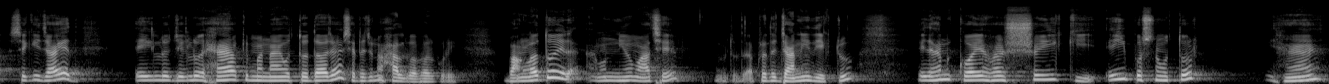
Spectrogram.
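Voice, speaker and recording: A man with a high voice teaches an Arabic language lesson. He says each Arabic phrase slowly and clearly, then translates it and explains the grammar. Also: a little mellow.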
